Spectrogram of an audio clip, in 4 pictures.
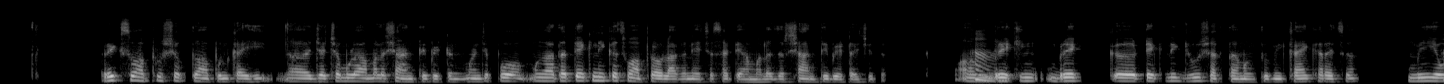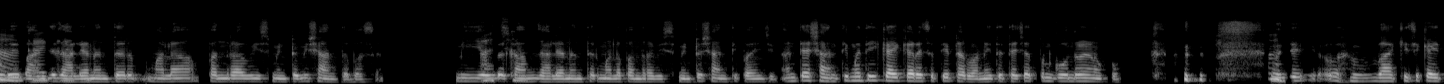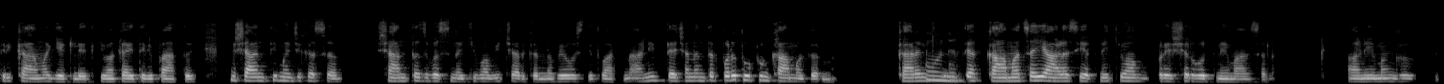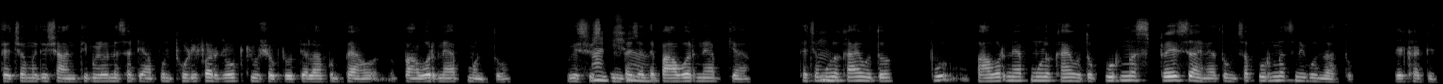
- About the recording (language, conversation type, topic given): Marathi, podcast, एक व्यस्त दिवसभरात तुम्ही थोडी शांतता कशी मिळवता?
- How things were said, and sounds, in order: tapping; in English: "ट्रिक्स"; in English: "टेक्निकच"; other background noise; in English: "ब्रेकिंग ब्रेक टेक्निक"; chuckle; in English: "प्रेशर"; in English: "पॅवर पॉवर नॅप"; in English: "पॉवर नॅप"; in English: "पॉवर नॅपमुळं"; in English: "स्ट्रेस"; unintelligible speech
